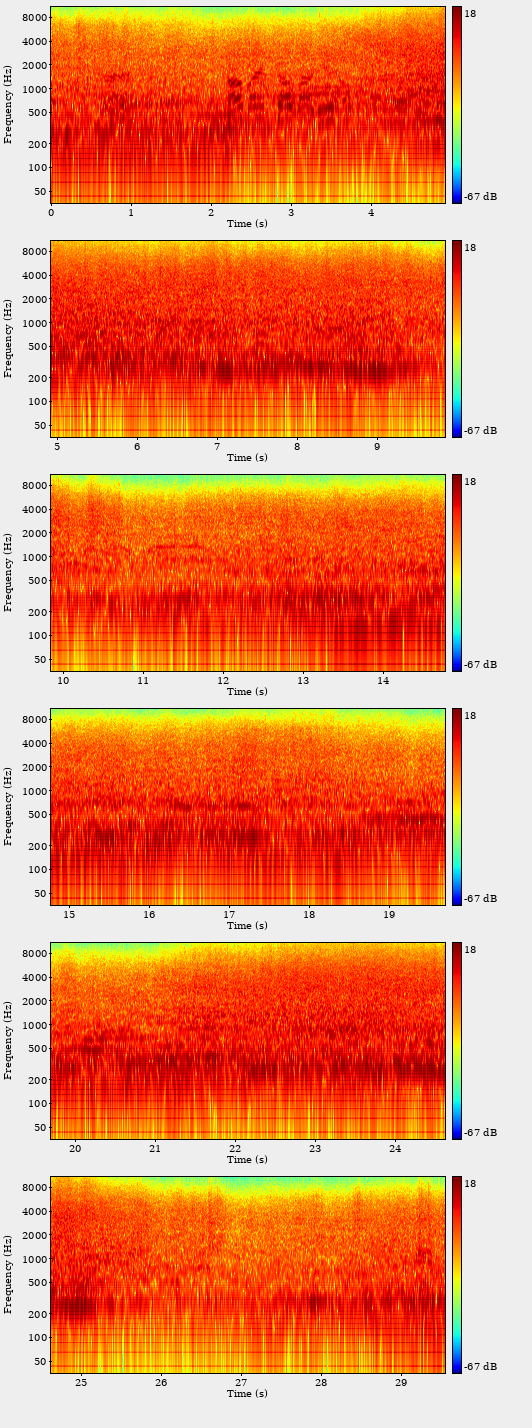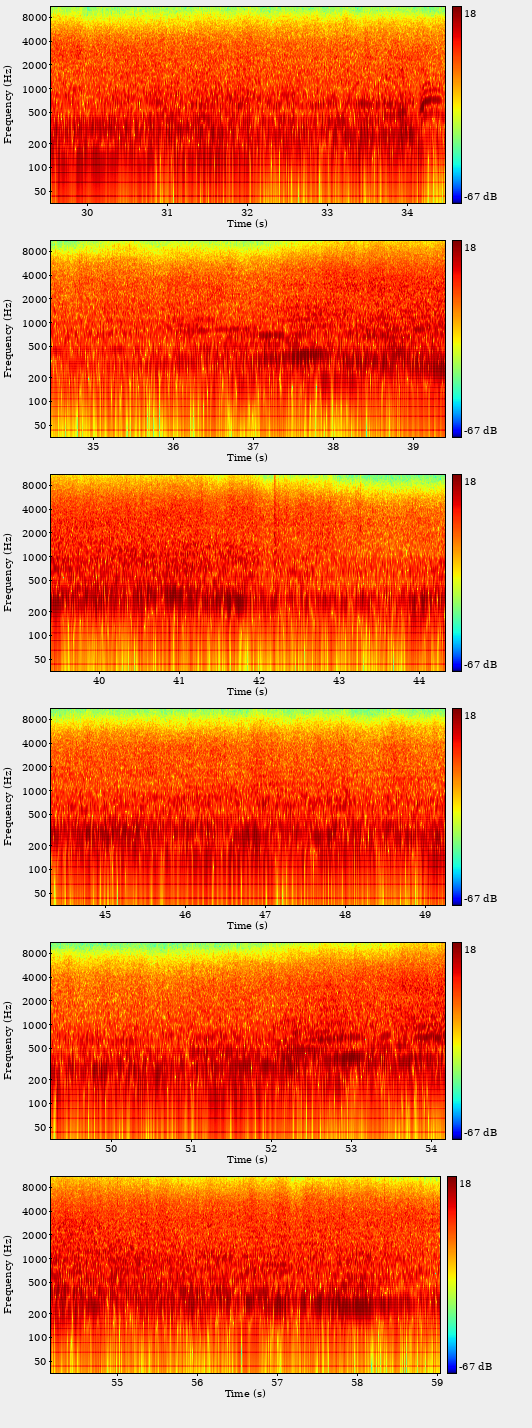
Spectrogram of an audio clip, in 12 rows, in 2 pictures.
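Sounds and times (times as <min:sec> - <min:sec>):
stock cars racing: 0:00.0 - 0:59.0.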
